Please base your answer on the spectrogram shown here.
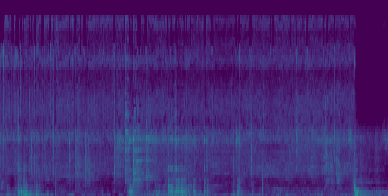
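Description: Pasta with garlic is stirred in a pan off the flame, with repeated scraping and clinking of a utensil against the pan over a faint lingering sizzle, close and steady with no talk.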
